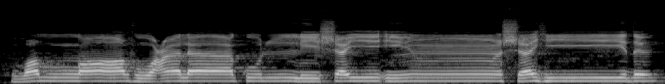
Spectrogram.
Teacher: شیء یہاں پہ اخفا ہوگا، غنہ ہوگا، اس لیے کہ 2 زیر تنوین کے بعد حروف اخفا کے 15 حرفوں میں سے شین آ رہا ہے، تو پنکھا کی طرح اس کو ہم پڑھیں گے، نون کی آواز کو ناک میں چھپا کر پڑھیں گے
